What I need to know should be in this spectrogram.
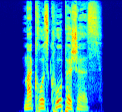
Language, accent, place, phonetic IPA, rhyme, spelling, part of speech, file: German, Germany, Berlin, [ˌmakʁoˈskoːpɪʃəs], -oːpɪʃəs, makroskopisches, adjective, De-makroskopisches.ogg
- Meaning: strong/mixed nominative/accusative neuter singular of makroskopisch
